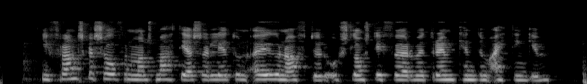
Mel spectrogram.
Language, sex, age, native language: Icelandic, female, 18-19, Icelandic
